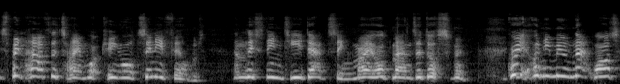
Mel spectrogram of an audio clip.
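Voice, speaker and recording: This cartoonish character voice sits at an extremely high pitch and moves at a fairly quick pace. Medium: puppet.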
